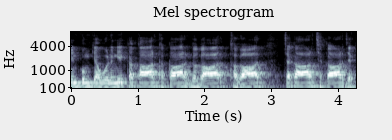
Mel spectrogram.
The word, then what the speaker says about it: ककार: इनका अगर सही उच्चारण करना है दोस्तों, तो इनका सही उच्चारण कैसे होगा दोस्तों? इनके सही उच्चारण होगा, इनको बोलेंगे हम खकार, इसको क्या बोलेंगे हम? ककार। क्या बोलेंगे? ककार, यानी इसको ककार बोलेंगे, इसको खकार बोलेंगे।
